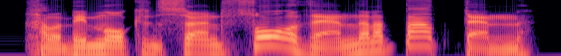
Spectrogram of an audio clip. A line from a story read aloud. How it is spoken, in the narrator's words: he snorted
